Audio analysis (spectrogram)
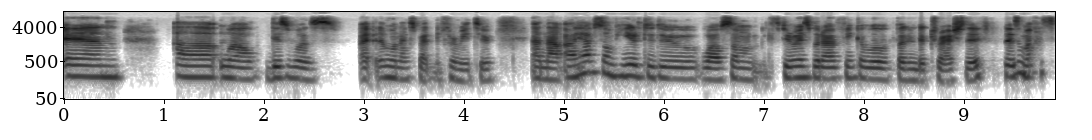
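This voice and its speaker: Her pitch is medium and her intonation fairly even. The woman speaks at a moderate pace in a Portuguese accent. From Brazil. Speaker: audience member asking questions. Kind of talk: live Q&A session. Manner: hesitant, many fillers.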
